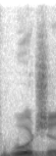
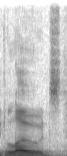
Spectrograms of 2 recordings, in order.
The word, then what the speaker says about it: Łódź: And again, it's pronounced Łódź or something, but I'm going to say Lodz.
